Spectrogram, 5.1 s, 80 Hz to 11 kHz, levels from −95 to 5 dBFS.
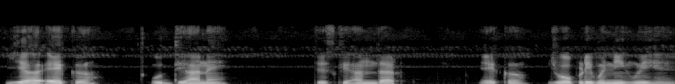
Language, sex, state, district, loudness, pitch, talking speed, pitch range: Hindi, male, Rajasthan, Churu, -28 LUFS, 125 Hz, 130 wpm, 115-135 Hz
